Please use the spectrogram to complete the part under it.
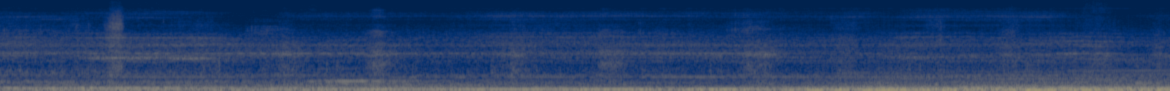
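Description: Footsteps creak softly on wooden floorboards.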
